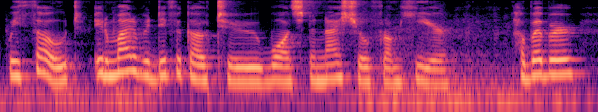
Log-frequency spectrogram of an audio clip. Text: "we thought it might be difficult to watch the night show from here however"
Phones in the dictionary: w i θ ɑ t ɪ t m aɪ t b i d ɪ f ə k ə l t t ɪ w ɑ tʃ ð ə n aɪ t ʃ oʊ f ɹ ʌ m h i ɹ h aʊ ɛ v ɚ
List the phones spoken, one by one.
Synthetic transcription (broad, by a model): w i θ ɑ t ɪ t m aɪ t b i d ɪ f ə k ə l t t ɪ w ɑ tʃ ð ə n aɪ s ʃ oʊ f ɹ ʌ m h i ɹ h aʊ ɛ v ɚ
